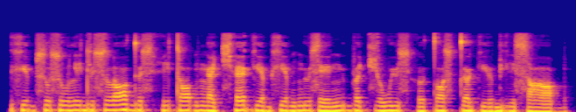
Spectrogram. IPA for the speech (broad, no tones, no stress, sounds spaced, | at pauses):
xʲ œ b s u s u l i d y s l ɔ d̪ ø s h i t ɔ b ŋ æ t͡ɕʰ ɛ kʲ æ b xʲ æ b ŋ ʉ s e ŋ y b œ t͡ɕ ɵ w y s h ɵ t̪ ɔ s t̪ œ kʲ ø b j i s ɑ b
